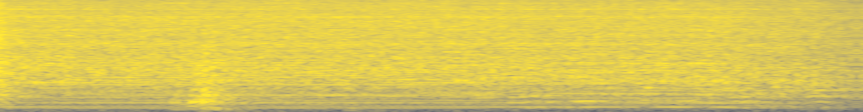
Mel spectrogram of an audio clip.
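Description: Steady hum and hiss of workshop machinery running, with one short soft blip about a second in.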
